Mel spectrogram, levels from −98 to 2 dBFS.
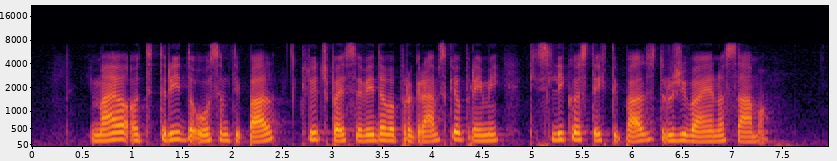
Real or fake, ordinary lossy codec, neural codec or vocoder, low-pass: real; Opus, 64 kbps; none; 7.2 kHz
